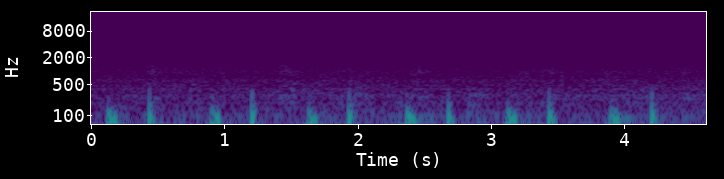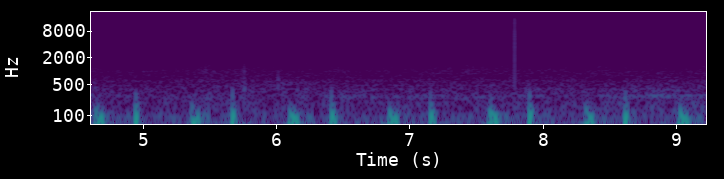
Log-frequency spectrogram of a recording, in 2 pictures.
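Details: ASMR heartbeat recording, tagged as made with a binaural microphone: steady, low thumping heartbeat at about 80 beats a minute over a soft hum, a normal heartbeat.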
